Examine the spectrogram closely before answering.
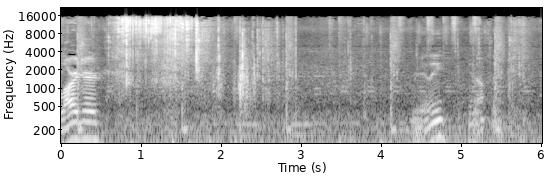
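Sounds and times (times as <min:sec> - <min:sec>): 
speech: 0:00.0 - 0:00.9, 0:04.4 - 0:05.8
skateboard grip tape peeled off a deck: 0:00.6 - 0:03.0.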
